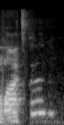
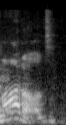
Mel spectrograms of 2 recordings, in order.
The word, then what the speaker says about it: mottled: How do you say that word? Modeled. Oh, that's how you say that word? Is that why you never liked that word? Yeah, because I'm saying it wrong. Yeah. Modeled. Oh yeah, I always thought it was molted or something.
